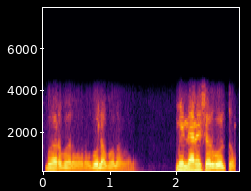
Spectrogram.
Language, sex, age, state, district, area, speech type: Marathi, male, 18-30, Maharashtra, Akola, rural, conversation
